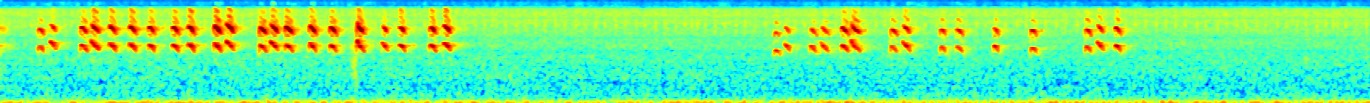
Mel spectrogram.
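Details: Warbling white-eye in a tree above a backyard spot where mandarins are set out, recorded from afar on a smartphone; an opening two-second burst of rapid high chirps, a quiet gap, then shorter spaced chirp groups, over steady low noise.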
